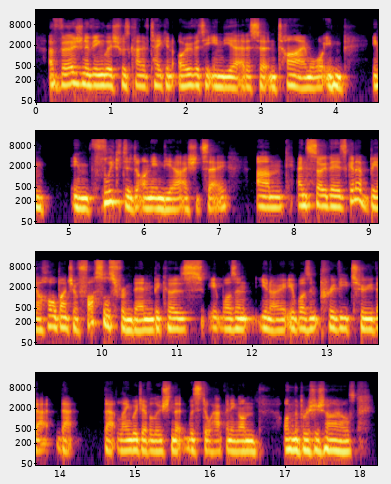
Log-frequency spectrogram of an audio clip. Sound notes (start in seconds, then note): none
